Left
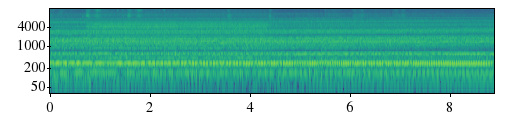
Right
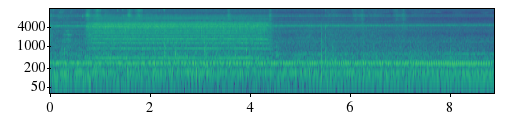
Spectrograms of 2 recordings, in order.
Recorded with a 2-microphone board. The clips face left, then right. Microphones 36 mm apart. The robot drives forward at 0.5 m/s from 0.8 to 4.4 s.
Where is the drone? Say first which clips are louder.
Left 13 dB; 80° left; by 8.9 s 65° left (ahead or behind).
